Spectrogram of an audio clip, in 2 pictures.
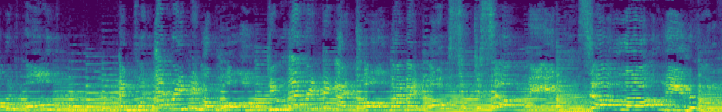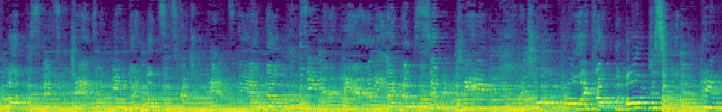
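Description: A woman singing a pop musical-theatre song solo with piano accompaniment, her voice broken by a short pause about eight seconds in.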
